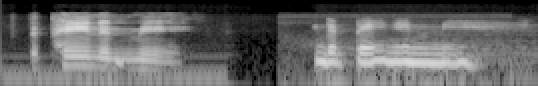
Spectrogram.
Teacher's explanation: So after the N in pain, you added a T sound. Okay, so it sounded like paint. Okay, so control your tongue on that N.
